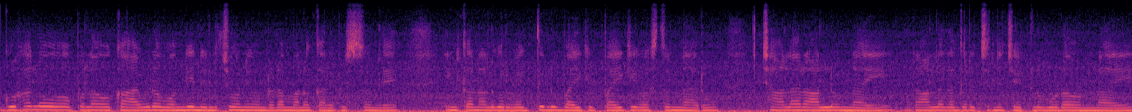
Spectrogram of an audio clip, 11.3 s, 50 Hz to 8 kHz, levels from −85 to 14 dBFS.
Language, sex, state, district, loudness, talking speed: Telugu, female, Telangana, Karimnagar, -24 LUFS, 125 wpm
